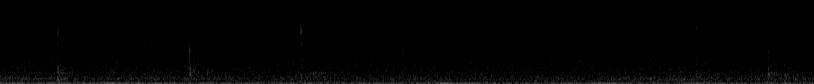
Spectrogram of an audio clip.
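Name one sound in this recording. A dog chews and gnaws on a plastic toy with soft clicks.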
